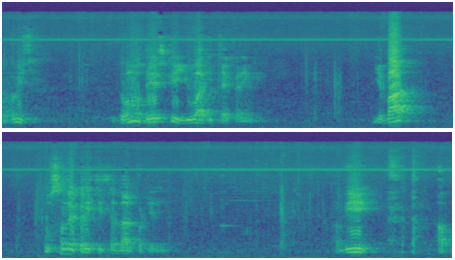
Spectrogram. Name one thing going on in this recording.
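A middle-aged man speaks slowly and formally into a microphone, with pauses between phrases.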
